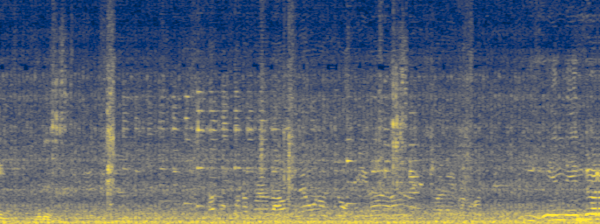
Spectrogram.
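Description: Faint speech coming through a mobile phone's loudspeaker, over a steady low hum of an idling car inside its cabin.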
